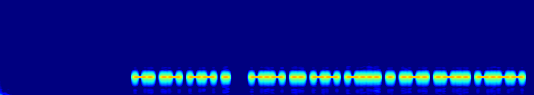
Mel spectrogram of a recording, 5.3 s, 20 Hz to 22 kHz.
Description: Morse code, heard as a keyed tone, about 36 wpm, 700 Hz. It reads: NAME KIMBERLY
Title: Practice QSO - Exchange 1 - Beginning - 35wpm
